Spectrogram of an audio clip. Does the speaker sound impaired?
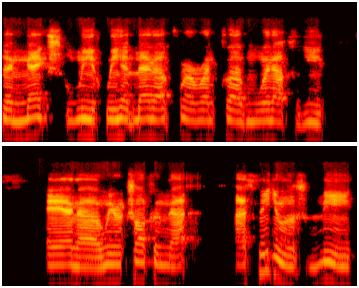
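Yes: cleft lip and palate; rare genetic birth disorder.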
